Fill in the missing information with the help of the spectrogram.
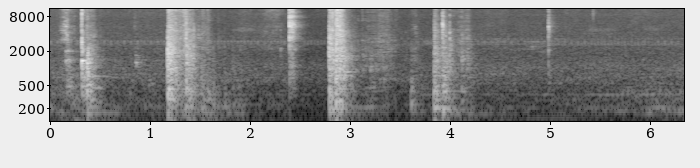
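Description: Small metal engine parts and hand tools clinking and clattering against each other and a bench: about six separate sharp knocks, the loudest a little over a second in and just before three seconds in.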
